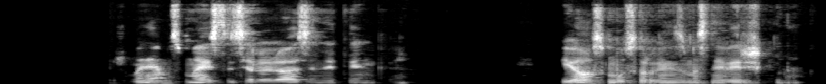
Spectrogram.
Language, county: Lithuanian, Kaunas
